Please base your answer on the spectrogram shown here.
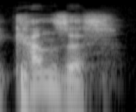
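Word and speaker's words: Canzus: to go and say Kansas let me spell that for you c-a-n-z-u-s that will open the windows Kansas as in the American Steak we're not in Kansas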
